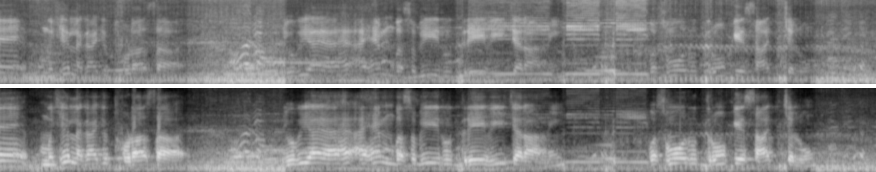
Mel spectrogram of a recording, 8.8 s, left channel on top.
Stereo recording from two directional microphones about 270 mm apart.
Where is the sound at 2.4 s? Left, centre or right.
Left.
